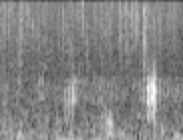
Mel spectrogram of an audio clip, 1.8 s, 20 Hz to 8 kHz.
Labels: {"label": "biophony, damselfish", "recorder": "SoundTrap 500"}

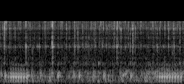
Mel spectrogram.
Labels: {"label": "biophony", "recorder": "HydroMoth"}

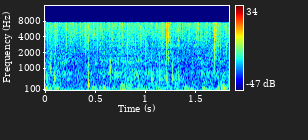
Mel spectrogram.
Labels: {"label": "biophony, rattle response", "recorder": "SoundTrap 500"}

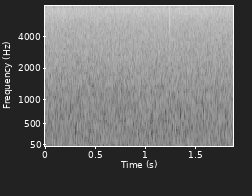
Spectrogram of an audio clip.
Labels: {"label": "ambient", "recorder": "HydroMoth"}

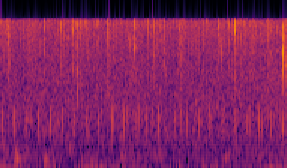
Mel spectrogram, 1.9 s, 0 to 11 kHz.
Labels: {"label": "biophony, rattle", "recorder": "SoundTrap 500"}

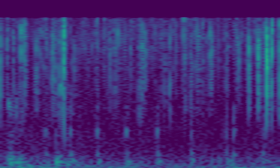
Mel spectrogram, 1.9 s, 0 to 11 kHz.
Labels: {"label": "biophony", "recorder": "SoundTrap 300"}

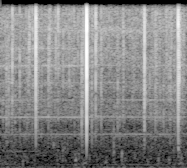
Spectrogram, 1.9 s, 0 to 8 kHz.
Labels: {"label": "anthrophony, boat engine", "recorder": "SoundTrap 300"}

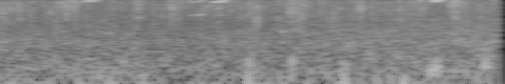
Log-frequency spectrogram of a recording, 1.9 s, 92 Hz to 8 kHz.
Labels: {"label": "biophony, dolphin", "recorder": "SoundTrap 500"}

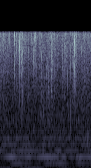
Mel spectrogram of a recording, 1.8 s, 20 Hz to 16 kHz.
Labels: {"label": "biophony, midshipman", "recorder": "SoundTrap 500"}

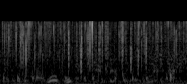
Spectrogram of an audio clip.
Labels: {"label": "biophony, cascading saw", "recorder": "SoundTrap 600 or HydroMoth"}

